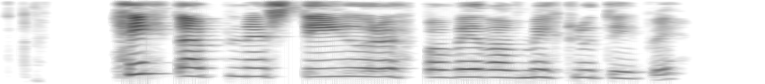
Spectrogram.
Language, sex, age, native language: Icelandic, female, 20-29, Icelandic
